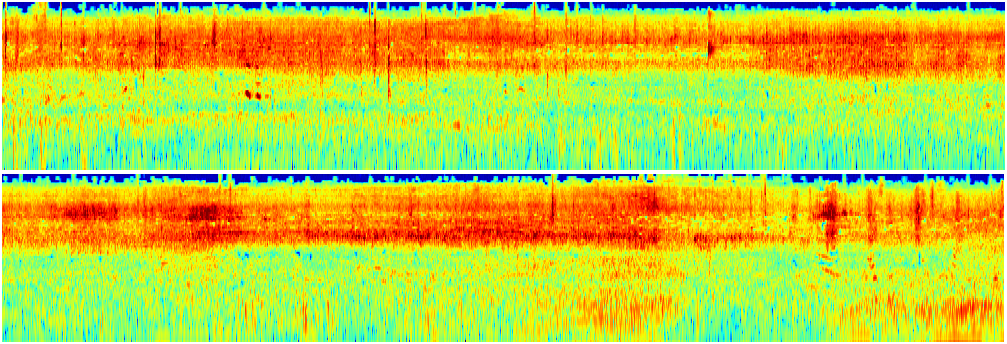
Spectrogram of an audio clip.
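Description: Indistinct voices mixed with vehicle engine and traffic noise, the low engine rumble swelling twice in the second half.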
